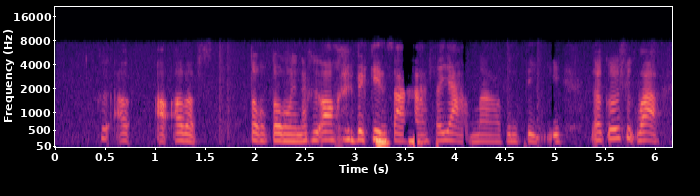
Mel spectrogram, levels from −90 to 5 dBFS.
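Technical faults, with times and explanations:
3.48–3.6 s, 4.09–4.13 s and 4.95–5.0 s: speech suppressed in double talk. The speech briefly dips, by about 15 dB for around a tenth of a second at first, then by only about 5 dB. Likely an echo canceller ducking the talker while both sides spoke.
3.52–3.67 s: echo leak. A faint, delayed copy of the speech, about 10 dB below it, slips through 327 ms after the original. This is likely loudspeaker echo that the other end's echo canceller failed to remove fully and sent back.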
